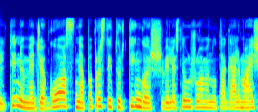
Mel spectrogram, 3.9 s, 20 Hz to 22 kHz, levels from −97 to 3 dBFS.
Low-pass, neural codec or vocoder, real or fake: 10.8 kHz; none; real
